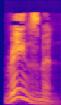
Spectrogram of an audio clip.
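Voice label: "reinsman", British English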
